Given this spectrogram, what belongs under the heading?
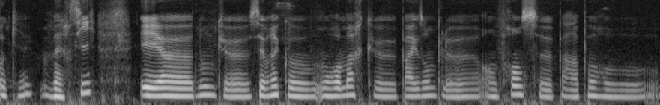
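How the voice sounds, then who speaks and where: A soft-spoken woman at a fairly low pitch, dark and mellow in tone, monotone and flat, at a very slow pace. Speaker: round table moderator. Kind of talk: panel moderation. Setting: round table with audience. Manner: hesitant, many fillers.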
